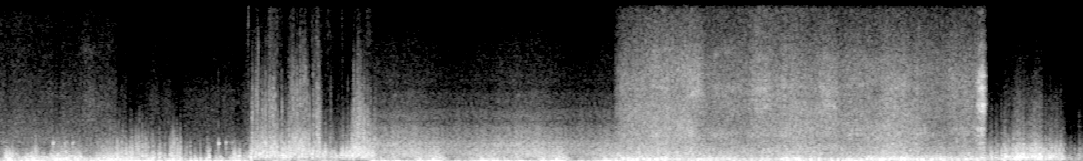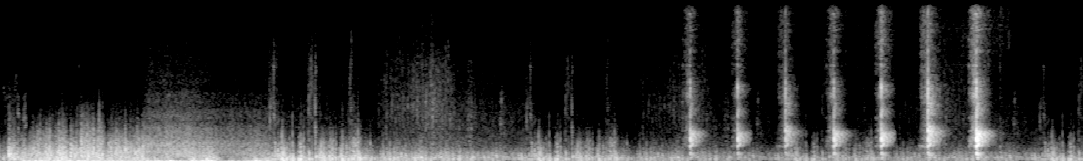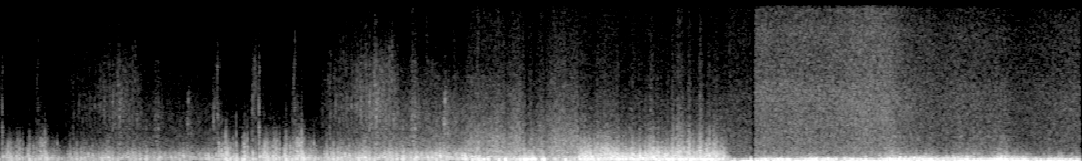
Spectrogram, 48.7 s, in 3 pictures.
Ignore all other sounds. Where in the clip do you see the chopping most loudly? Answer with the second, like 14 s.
31 s.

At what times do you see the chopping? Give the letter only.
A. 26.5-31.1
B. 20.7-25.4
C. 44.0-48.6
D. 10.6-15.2
A.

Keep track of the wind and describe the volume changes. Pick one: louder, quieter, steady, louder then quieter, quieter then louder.
quieter then louder.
